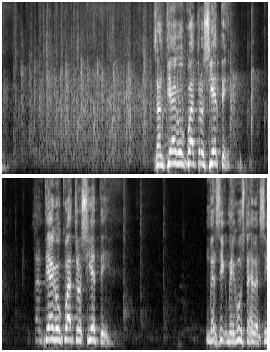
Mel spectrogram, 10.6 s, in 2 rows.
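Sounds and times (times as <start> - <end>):
audience applauding: 0.0 - 5.5
speech: 3.0 - 4.7, 6.1 - 7.6, 9.5 - 10.6.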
